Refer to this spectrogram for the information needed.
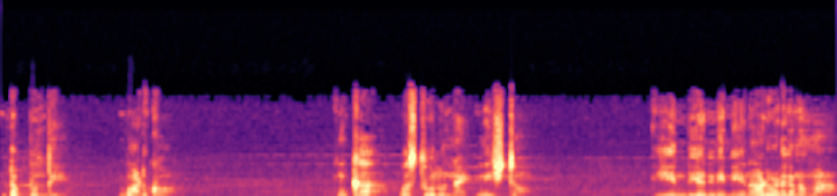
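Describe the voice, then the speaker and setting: A man voicing a loving elderly mother-in-law, speaking softly and low in a gentle, pleading way. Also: measured pace, long pauses, faint music behind. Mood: tender.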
